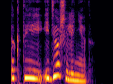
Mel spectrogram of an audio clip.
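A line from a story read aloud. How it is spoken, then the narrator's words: Sharp, irritated, hiding nerves. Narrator (Russian): резко спрашиваю я, скрывая волнение за раздражением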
